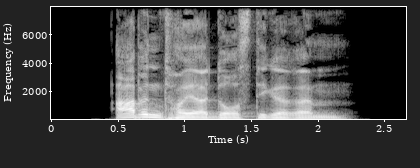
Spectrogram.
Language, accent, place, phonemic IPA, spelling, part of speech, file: German, Germany, Berlin, /ˈaːbn̩tɔɪ̯ɐˌdʊʁstɪɡəʁəm/, abenteuerdurstigerem, adjective, De-abenteuerdurstigerem.ogg
- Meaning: strong dative masculine/neuter singular comparative degree of abenteuerdurstig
